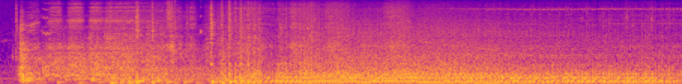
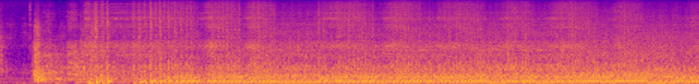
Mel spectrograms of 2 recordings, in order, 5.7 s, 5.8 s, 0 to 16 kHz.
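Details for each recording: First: 1974 VW Thing engine, first start since about 1989, fed only a splash of fuel in the carburetor bowl: cranks, catches and revs unevenly, surging and struggling; not enough fuel, needs a gas can; fuel starvation. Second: Abandoned 1974 VW Thing air-cooled engine, first start since about 1989, with fuel added to the carburetor bowl: cranks, catches and settles into a steady, even idle with no knocks or misses.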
